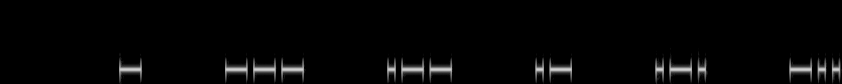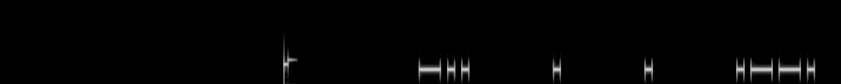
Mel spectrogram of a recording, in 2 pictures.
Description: Morse code, heard as a keyed tone, about 17 wpm, spaced as for 8 wpm, 700 Hz. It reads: TOWARD DEEP
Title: 4x Character Spacing - Top 500 Words - 17wpm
